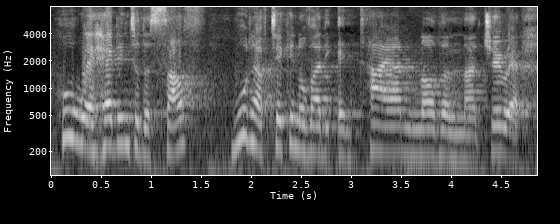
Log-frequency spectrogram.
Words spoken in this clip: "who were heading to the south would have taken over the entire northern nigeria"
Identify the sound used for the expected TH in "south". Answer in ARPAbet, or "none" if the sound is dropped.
TH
